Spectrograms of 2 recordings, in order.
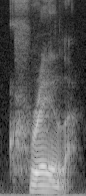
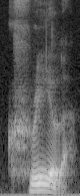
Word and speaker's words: Craoladh: be pronounced in Munster, "Crale a" so there's an a sound at the end and kind of an a sound in the middle as well, "Crale a", but if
